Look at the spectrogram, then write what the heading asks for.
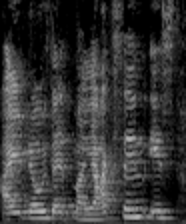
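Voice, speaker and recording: A woman's voice: fairly high pitch, a little slow. A young woman from Spain with a Spanish accent, chatting casually in a cooking vlog and repeating herself for emphasis. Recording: echoey room, a bit far from the mic.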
